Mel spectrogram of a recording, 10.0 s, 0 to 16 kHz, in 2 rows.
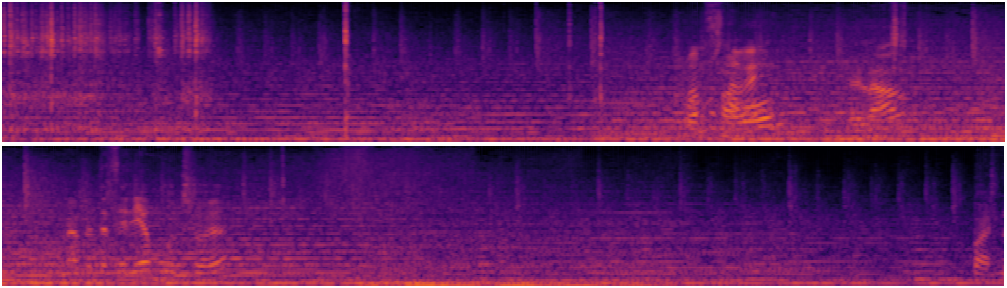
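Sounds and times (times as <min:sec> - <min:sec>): balls clicking in glass bowl: 0:00.0 - 0:01.1
background music with bass: 0:00.0 - 0:10.0.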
